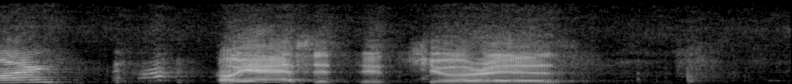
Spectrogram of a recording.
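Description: A man speaks with amusement nearby.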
